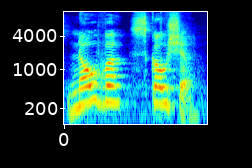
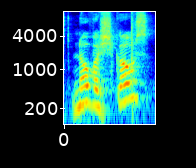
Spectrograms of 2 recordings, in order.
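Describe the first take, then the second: First: Slow, careful "Nova Scotia" with Scotia as "Skoh-sha"; carefully fix the name "Nova Scotia"; corrected Nova Scotia. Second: Scotia said "Shkohs", clipped short with a rising tune; a quick slurred first try at "Nova Scotia"; stumbling on Nova Scotia. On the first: Correcting herself on a viewer's place name, slow and careful. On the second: Reading a viewer's place name aloud, fumbling the pronunciation. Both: Real, not acted. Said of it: "I'll mess up a word".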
